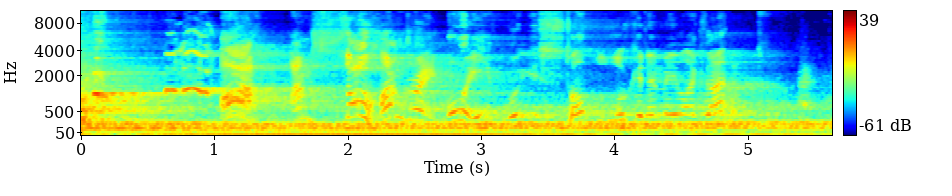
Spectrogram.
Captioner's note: wolves arguing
